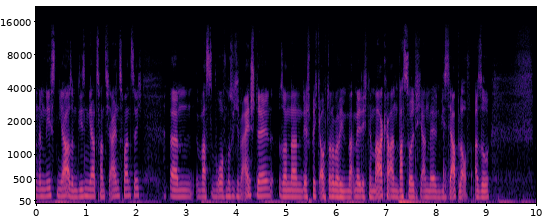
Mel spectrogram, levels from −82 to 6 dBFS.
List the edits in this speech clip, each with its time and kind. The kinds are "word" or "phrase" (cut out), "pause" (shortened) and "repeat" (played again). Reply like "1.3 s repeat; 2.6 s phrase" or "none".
none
